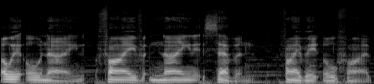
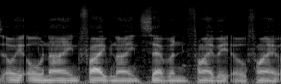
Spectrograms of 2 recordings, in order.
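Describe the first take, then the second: First: The number is read slowly. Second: The number is read at normal speed.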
